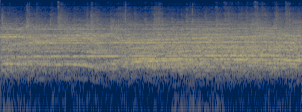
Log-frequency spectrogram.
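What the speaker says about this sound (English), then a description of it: "Large and loud crowd here at the Xfinity Roller Sports Arena." A large, loud crowd cheers at a roller speed skating race in the Xfinity Roller Sports Arena. There is a continuous roar with clapping and shouting, steady throughout, heard from within the stands.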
